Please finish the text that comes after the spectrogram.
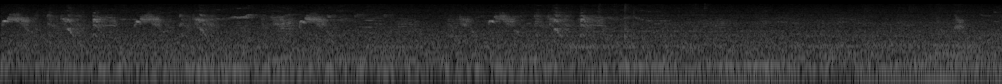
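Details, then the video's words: Zebra finches in a captive colony at softfood feeding time, several birds uttering rapid nasal beeping calls through the first three seconds, then quieter, over a faint low hum. "Zebra Finches feeding"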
